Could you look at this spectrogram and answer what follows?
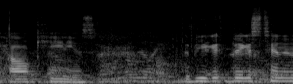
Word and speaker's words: calcaneus: of spelled weird and some people want to say kal Sidious but it's a hard C sound calcaneus if you get biggest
